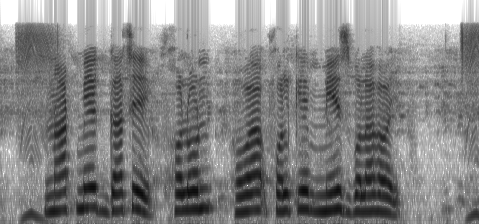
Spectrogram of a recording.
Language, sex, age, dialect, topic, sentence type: Bengali, female, 41-45, Northern/Varendri, agriculture, statement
